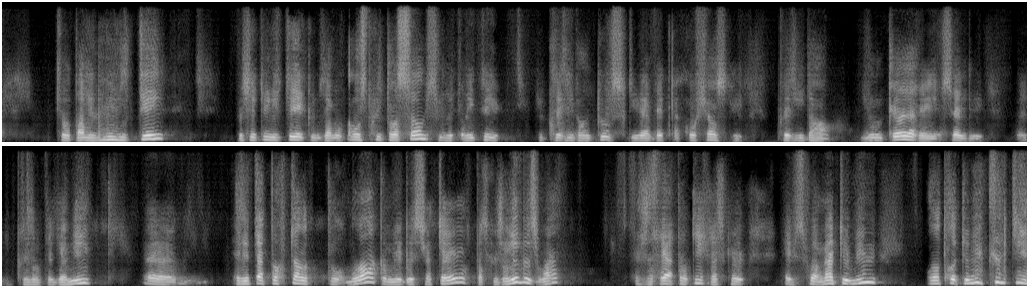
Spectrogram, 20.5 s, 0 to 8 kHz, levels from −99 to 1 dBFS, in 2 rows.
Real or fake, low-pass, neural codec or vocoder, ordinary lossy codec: fake; none; codec, 16 kHz, 1 kbps, FreqCodec, smaller model; none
